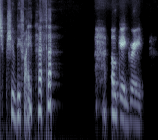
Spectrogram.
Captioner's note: laughter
